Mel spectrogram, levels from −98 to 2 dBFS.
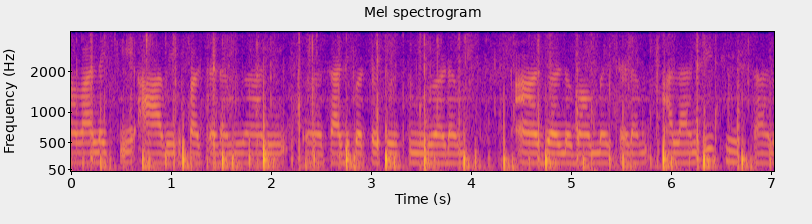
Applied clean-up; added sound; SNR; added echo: none; Run; -3 dB; none.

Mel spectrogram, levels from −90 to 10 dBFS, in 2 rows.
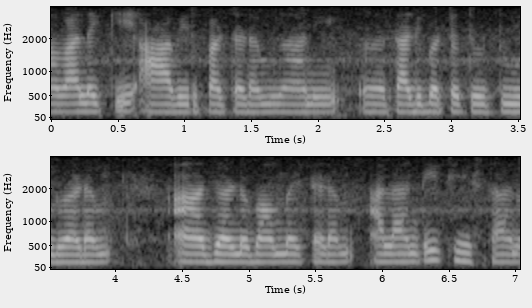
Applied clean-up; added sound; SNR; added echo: none; none; none; none.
